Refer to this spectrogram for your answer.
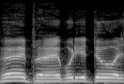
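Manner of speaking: loud, dopey, dim-witted put-on drawl. Mocking how someone says "hey babe", in a put-on dumb voice. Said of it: "saying babe in that dumb fucking voice".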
